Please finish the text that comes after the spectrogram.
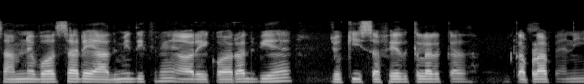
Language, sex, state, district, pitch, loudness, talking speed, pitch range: Hindi, male, Jharkhand, Ranchi, 125 Hz, -18 LUFS, 205 wpm, 120-130 Hz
